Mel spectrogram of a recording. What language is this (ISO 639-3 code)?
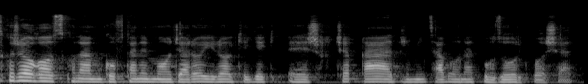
fas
